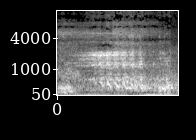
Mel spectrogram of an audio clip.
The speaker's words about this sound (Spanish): El hombre escucha el relinchar de unos caballos, camina hacia la puerta y ve a dos jinetes en la entrada de su finca.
